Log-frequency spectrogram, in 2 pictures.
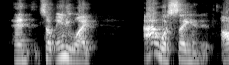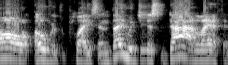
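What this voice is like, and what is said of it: Southern American accent. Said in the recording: “I have a southern accent”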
